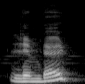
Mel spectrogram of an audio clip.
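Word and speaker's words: lambdoid: इसमें भी साइलेंट होता है, लेमडाइट स्विचर।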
